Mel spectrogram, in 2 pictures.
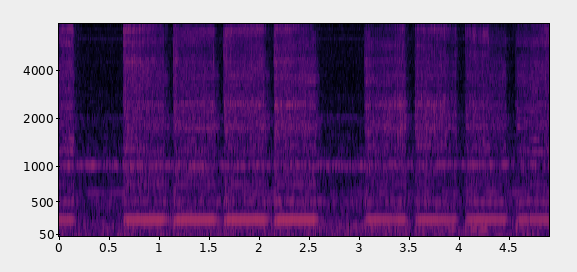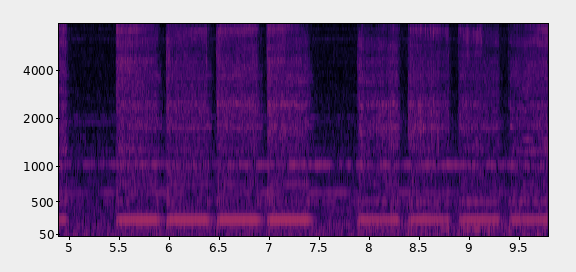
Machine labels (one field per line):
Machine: slide rail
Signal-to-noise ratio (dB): 6 dB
